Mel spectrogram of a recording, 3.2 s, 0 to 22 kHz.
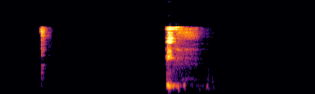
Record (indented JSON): {
  "cough_length": "3.2 s",
  "cough_amplitude": 29355,
  "cough_signal_mean_std_ratio": 0.15,
  "survey_phase": "beta (2021-08-13 to 2022-03-07)",
  "age": "65+",
  "gender": "Female",
  "wearing_mask": "No",
  "symptom_none": true,
  "smoker_status": "Never smoked",
  "respiratory_condition_asthma": false,
  "respiratory_condition_other": false,
  "recruitment_source": "REACT",
  "submission_delay": "2 days",
  "covid_test_result": "Negative",
  "covid_test_method": "RT-qPCR",
  "influenza_a_test_result": "Negative",
  "influenza_b_test_result": "Negative"
}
